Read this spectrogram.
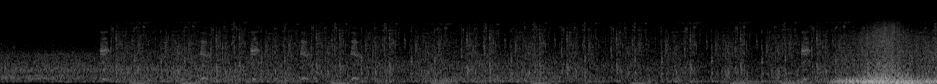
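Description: Footsteps run over rocky ground.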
